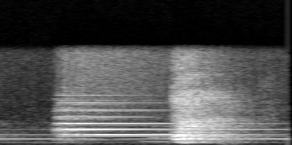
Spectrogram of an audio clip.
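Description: A church bell ringing, struck twice about a second apart, each stroke ringing on in several steady tones.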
